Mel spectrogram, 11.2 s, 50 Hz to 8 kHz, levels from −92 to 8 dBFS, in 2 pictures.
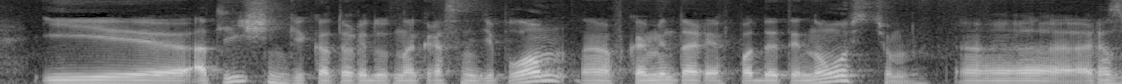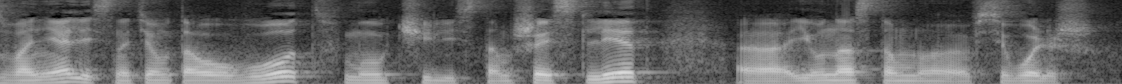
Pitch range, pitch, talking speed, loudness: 90-105 Hz, 95 Hz, 150 wpm, -18 LUFS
